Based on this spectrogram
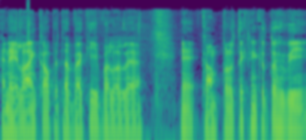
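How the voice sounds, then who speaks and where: Very deep and low, a man's voice rushes along at a very fast pace in a flat monotone. The very clean recording is dry and close, with no echo and a silent background. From Finland, Kuopio (Savo). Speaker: physician and kung fu teacher. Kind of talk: interview.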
